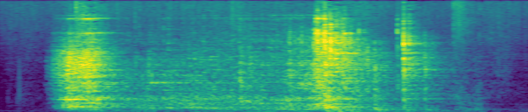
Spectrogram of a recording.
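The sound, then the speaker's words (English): A heavy door with a radiation sign on it grinds and rumbles open in one long, sustained movement, with a louder scraping surge partway through and a dull thud near the end, fairly loud. “Here's the door.”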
